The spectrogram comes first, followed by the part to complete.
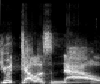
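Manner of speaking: very slow, deliberate, intimidating delivery. Voicing a character threatening a cornered captive: screaming. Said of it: "and I scream at him".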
